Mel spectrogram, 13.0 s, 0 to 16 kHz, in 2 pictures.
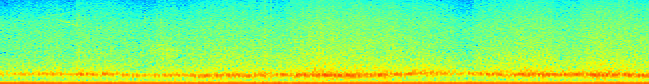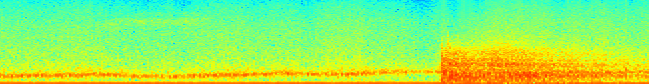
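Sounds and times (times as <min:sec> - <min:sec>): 
howling wind: 0:00.0 - 0:12.9
rumbling thunder crash: 0:10.9 - 0:12.9.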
